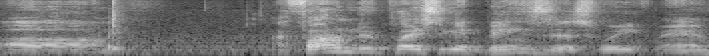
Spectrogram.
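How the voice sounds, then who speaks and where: Delivered at a fairly slow pace, the speech has very wide pitch swings. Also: man. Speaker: reptile keeper livestreamer. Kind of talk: live stream chat. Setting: live stream. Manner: casual, halting with fillers.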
